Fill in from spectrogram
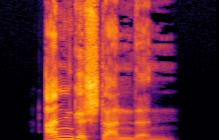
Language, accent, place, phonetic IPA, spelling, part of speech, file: German, Germany, Berlin, [ˈanɡəˌʃtandn̩], angestanden, verb, De-angestanden.ogg
- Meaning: past participle of anstehen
